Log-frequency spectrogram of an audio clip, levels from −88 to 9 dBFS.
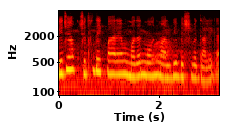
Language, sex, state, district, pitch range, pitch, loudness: Hindi, female, Uttar Pradesh, Gorakhpur, 225-270 Hz, 250 Hz, -29 LUFS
